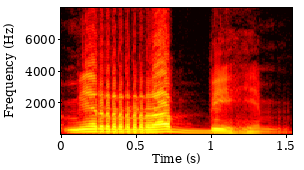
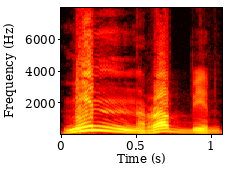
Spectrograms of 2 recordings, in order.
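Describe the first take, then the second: First: The n merges into the r without nasal sound. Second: The n is pronounced separately before the r. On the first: The speaker calls it right. "contoh dengan ro" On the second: The speaker calls it wrong. "Tidak boleh min rabbihim"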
